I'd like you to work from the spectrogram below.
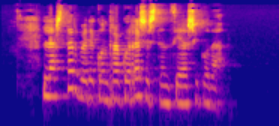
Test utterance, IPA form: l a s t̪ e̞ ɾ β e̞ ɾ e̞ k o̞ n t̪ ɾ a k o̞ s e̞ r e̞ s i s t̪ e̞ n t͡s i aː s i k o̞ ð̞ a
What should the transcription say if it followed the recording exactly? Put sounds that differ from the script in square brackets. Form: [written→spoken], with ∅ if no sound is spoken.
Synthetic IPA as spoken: l a s t̪ e̞ ɾ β e̞ ɾ e̞ k o̞ n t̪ ɾ a k o̞ [s→∅] e̞ r e̞ s i s t̪ e̞ n t͡s i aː s i k o̞ ð̞ a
